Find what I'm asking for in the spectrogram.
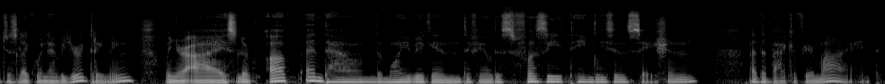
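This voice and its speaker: Guy hypnotist, lowish voice, dry close sound, calm slow talk with casual bits. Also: no echo. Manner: slow, soothing instructions with casual asides. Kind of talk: guided hypnosis induction.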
